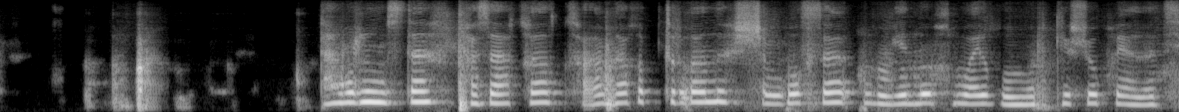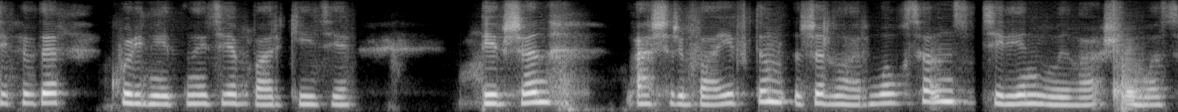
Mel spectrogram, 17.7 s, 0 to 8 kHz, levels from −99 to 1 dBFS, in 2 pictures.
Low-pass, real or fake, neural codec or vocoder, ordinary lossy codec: none; fake; codec, 16 kHz, 0.8 kbps, ZipCodec; none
